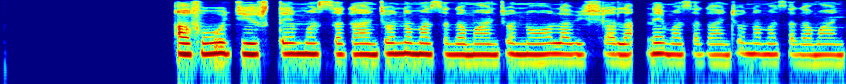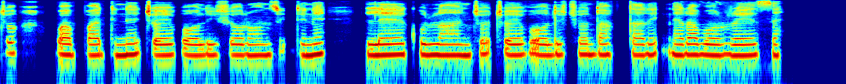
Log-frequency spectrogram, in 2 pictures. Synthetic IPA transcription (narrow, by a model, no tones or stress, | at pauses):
ʔɐfuːd͡ʒɪɾt̪ɛmɐsːɐɡaːnt͡ʃːɔnːɐmɐsːɐɡɐmaːnt͡ʃːɔnoːlɐbɪʃːɐlɐʔnɛmɐsɐɡaːnt͡ʃːɔnɐmɐsɐɡɐmaːnt͡ʃːɔ | bɐbːɐd̪ɪnɛt͡ʃʼɔjɛfoːlɪʃɔɾɔnsɪɗɪnɛ | leːkʰʼʊlːaːnt͡ʃʼɔt͡ʃʼɔjɛfoːlɪt͡ʃːɔd̪ɐft̪ɐɾɪʔnɛɾɐbɔrːe̞ːsːɛ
